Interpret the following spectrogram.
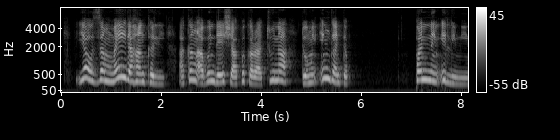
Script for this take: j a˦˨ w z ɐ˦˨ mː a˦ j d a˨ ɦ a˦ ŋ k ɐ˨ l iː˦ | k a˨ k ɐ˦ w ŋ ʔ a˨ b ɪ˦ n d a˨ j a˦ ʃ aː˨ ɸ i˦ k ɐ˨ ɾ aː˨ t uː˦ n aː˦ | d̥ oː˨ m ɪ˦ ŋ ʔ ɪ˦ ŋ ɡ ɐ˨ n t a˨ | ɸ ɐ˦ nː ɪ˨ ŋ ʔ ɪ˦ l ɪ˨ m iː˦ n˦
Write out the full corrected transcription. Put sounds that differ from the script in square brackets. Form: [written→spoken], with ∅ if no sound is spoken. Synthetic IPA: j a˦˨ w z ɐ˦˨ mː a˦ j d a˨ ɦ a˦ ŋ k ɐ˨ l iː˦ | [k→ʔ] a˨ k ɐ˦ [w→∅] ŋ ʔ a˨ b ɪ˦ n d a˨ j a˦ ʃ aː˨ ɸ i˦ k ɐ˨ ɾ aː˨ t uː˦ n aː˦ | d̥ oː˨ m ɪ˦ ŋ ʔ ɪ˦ ŋ ɡ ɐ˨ n t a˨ | ɸ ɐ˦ nː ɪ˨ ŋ ʔ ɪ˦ l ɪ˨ m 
